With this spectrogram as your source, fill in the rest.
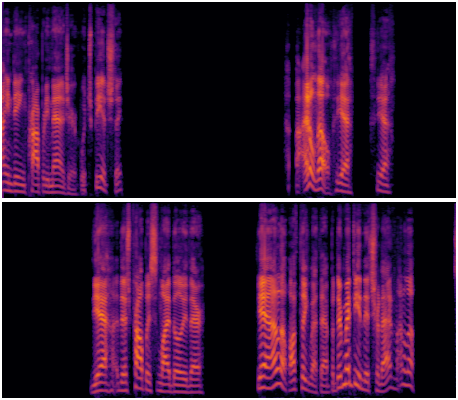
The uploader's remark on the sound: This was a live class recorded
